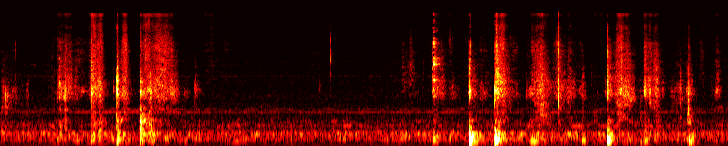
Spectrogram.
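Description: Hands knead sticky dough in a plastic bowl.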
